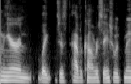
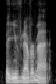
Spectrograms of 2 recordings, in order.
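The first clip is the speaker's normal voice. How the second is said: ordinary delivery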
